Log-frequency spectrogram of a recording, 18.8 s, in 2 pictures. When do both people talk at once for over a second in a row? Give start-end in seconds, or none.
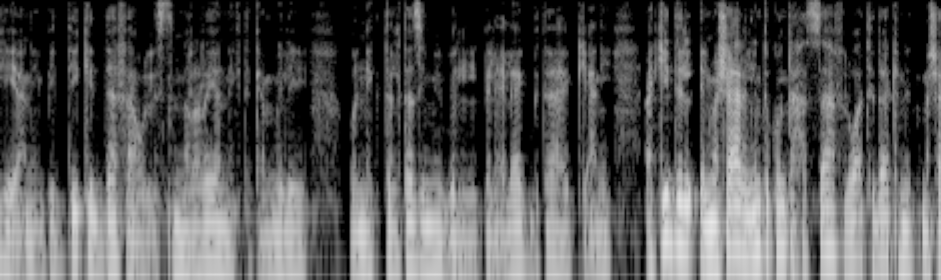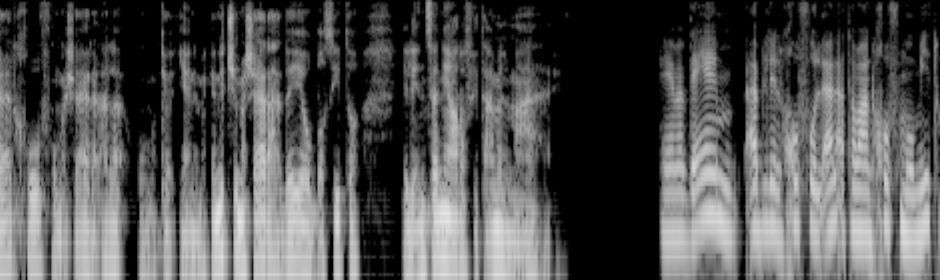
none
